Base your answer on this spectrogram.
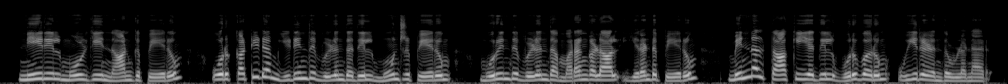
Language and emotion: Tamil, neutral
